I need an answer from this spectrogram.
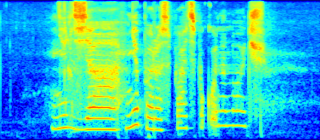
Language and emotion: Russian, sad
